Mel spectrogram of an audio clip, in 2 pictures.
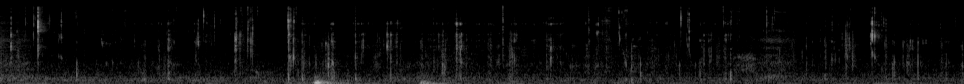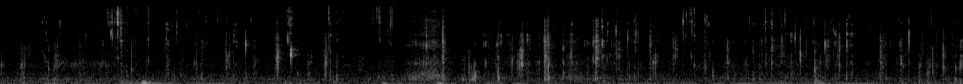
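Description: Close-miked chewing and biting of food, with crisp crunches of pickled cucumber and many short, moist mouth clicks. A few soft low thumps come about three, four and eleven seconds in.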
